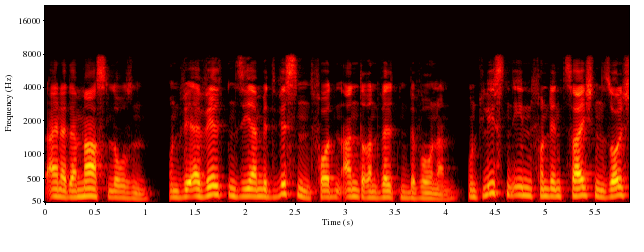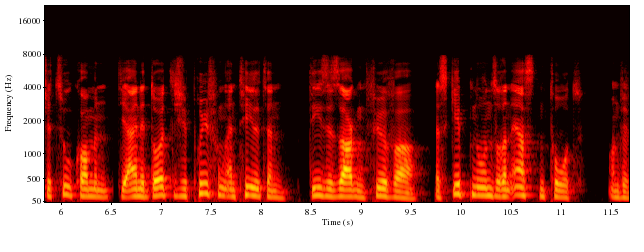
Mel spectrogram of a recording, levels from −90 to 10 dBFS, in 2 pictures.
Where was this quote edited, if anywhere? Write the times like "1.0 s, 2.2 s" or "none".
1.1 s, 4.2 s, 8.4 s, 9.7 s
